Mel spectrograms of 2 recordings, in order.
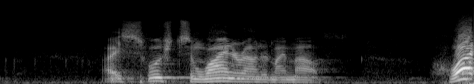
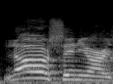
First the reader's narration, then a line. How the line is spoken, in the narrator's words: he shouted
